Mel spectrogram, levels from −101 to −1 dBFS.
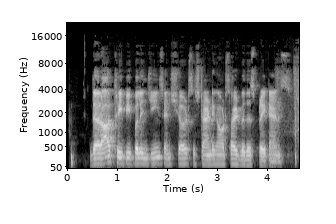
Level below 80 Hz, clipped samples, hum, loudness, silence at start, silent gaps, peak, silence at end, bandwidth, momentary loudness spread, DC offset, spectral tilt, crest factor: -64 dBFS; under 0.1%; none; -19 LUFS; 0.05 s; none; -2 dBFS; 0 s; 14 kHz; 9 LU; under 0.1%; -3 dB/octave; 20 dB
